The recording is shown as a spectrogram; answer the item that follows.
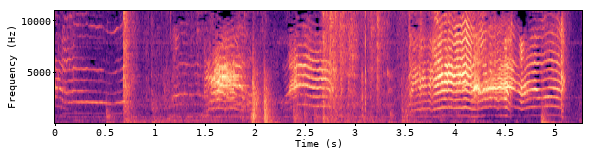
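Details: Hungry tigers at feeding time give loud, high, wavering mewing calls rich in overtones. Several calls overlap and rise and fall in quick succession, with short thumps and clatter underneath.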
